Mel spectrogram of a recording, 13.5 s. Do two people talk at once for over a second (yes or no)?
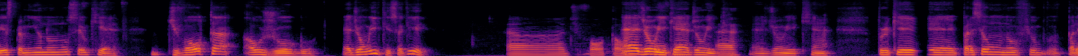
yes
